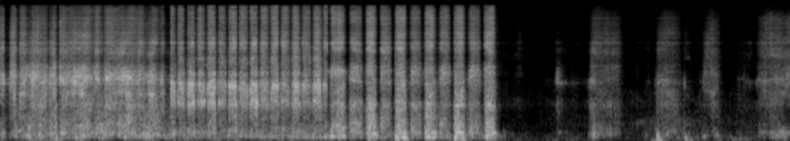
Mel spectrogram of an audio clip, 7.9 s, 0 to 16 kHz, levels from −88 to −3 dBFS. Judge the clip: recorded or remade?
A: remade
